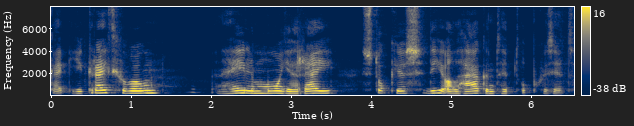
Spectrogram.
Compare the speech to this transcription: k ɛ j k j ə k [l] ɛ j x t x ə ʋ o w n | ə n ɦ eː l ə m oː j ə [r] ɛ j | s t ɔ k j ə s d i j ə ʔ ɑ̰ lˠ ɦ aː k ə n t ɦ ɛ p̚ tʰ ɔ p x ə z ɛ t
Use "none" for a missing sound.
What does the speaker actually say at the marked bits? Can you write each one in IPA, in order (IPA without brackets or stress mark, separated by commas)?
r, r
